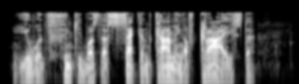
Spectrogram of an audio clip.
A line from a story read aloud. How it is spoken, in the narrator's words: Signor Speranza grumbled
